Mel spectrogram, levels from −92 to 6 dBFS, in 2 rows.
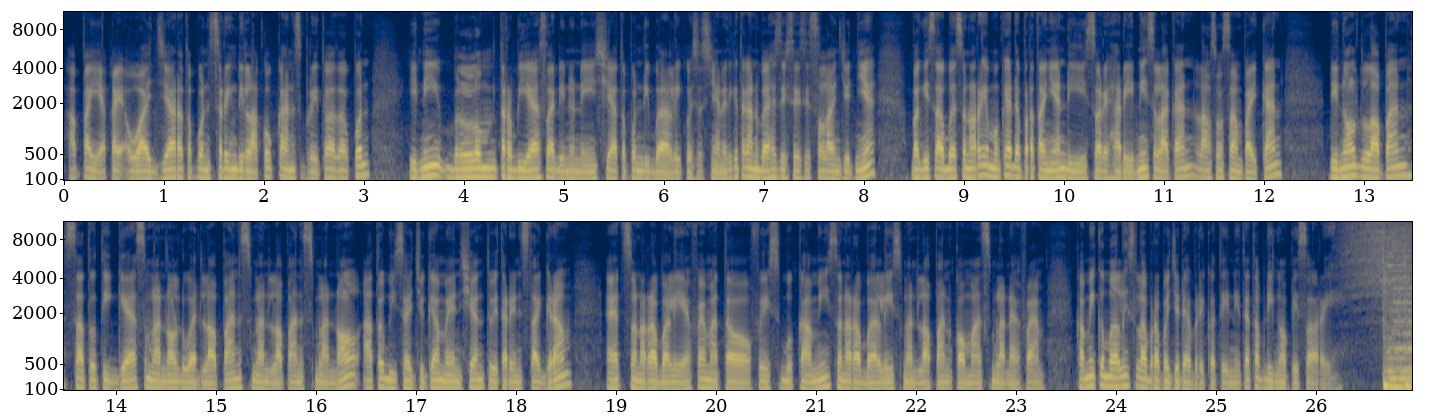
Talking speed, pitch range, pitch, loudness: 155 wpm, 100-120 Hz, 110 Hz, -19 LUFS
